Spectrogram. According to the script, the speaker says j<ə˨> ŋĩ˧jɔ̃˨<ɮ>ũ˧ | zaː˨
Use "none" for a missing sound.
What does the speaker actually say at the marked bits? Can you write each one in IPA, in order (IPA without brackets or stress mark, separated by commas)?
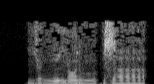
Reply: ə˨, ɾ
